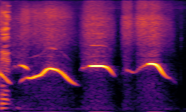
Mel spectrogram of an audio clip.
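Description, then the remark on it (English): A person whistles a short three-phrase tune, each note sliding and swooping in pitch, clear and fairly loud with no talking, mimicking a familiar film whistle. “That damn whistle.”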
